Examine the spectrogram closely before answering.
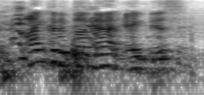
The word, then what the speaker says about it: Agnes: Oh, what is the reason for this interruption, Agnes? Oh, it's pronounced Agnes.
